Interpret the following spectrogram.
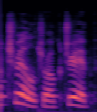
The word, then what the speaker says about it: Trildrogdrib: It contained a warrant for conducting me and my retinue to Trildragdub, or Trildrogdrib, for it is pronounced both ways as near as I can remember, by a party of 10 horse.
